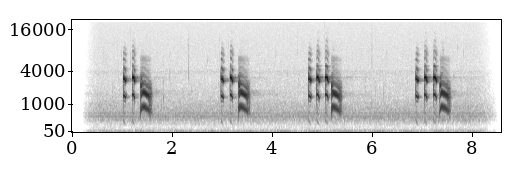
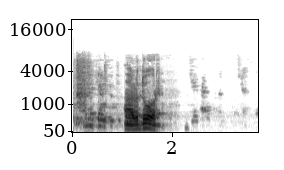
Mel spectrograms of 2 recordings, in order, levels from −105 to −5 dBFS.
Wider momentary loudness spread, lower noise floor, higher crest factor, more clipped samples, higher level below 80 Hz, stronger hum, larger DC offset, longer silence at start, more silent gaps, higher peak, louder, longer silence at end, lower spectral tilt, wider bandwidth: second, 14 LU vs 21 LU; first, -68 dBFS vs -64 dBFS; about the same, 20 dB vs 18 dB; neither; second, -78 dBFS vs -64 dBFS; neither; neither; first, 1 s vs 0.1 s; neither; about the same, -4 dBFS vs -2 dBFS; second, -18 LUFS vs -14 LUFS; second, 1 s vs 1.95 s; second, 4.5 dB/octave vs -6.5 dB/octave; first, 9.8 kHz vs 6.8 kHz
